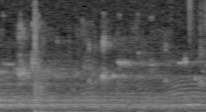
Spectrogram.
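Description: Faint game sound on a basketball court: a ball bouncing on the hardwood floor over low ambience in a sparsely filled hall.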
